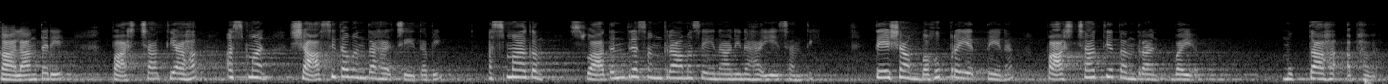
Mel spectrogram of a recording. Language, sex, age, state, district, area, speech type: Sanskrit, female, 18-30, Kerala, Palakkad, rural, spontaneous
